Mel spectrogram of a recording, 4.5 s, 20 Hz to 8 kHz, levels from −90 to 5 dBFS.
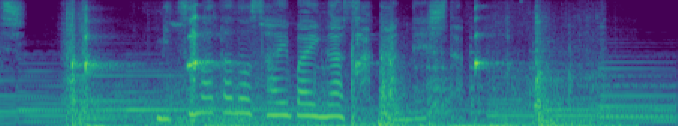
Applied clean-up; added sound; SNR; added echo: none; Squeak; -3 dB; none.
